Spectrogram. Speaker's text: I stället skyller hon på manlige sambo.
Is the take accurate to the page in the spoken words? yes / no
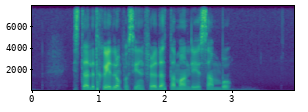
no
